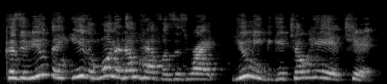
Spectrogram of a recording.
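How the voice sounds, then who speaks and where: A woman's voice: sits high, a little fast. A woman in her late thirties giving blunt, sassy celebrity gossip commentary in a rambling rant. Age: 30s.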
